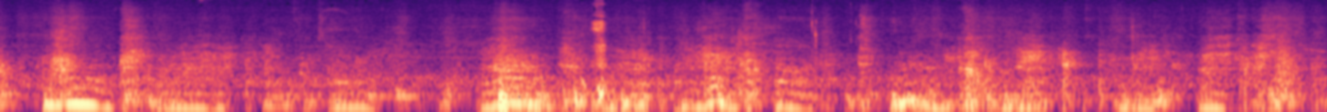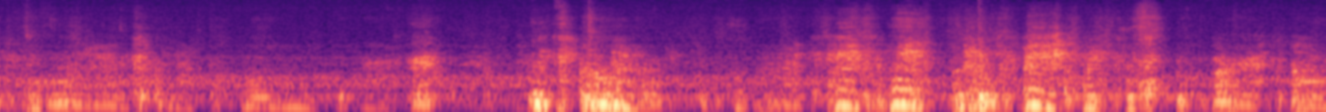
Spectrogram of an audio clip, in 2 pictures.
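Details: Two Border Collies, a tri colour and a blue merle, play-fighting in a lounge as they do daily: low rumbling growls in bursts, snorts and huffs between scuffles, with a sharper thump near the start.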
